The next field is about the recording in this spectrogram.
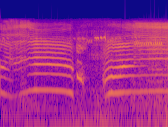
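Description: A hungry baby cries in a continuous, high wail that briefly breaks in the middle and then resumes, with the pitch dipping and rising again.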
